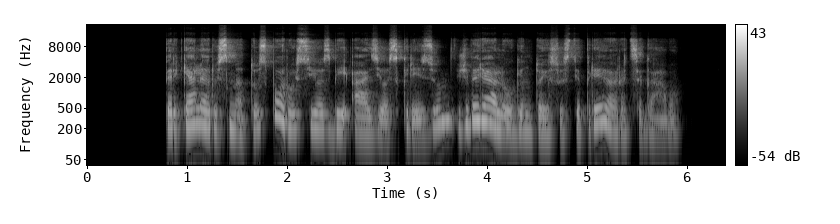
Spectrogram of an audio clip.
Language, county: Lithuanian, Kaunas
